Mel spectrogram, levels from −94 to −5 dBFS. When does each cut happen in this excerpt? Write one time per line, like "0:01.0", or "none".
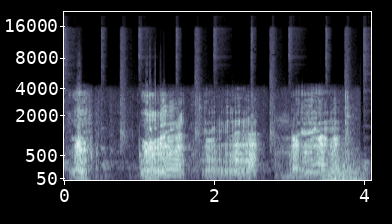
0:01.7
